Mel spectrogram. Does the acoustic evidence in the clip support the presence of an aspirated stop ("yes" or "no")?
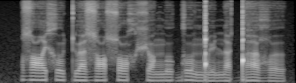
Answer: no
